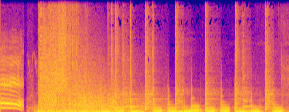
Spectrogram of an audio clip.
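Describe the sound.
Gunfire from a firing squad in a staged execution: a loud, sharp volley after a brief opening cry, then a series of heavy, rhythmic booming hits.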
